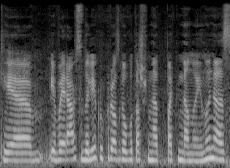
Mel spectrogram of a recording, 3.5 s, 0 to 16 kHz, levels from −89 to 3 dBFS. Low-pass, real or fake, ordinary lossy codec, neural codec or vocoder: 14.4 kHz; fake; AAC, 48 kbps; codec, 44.1 kHz, 7.8 kbps, Pupu-Codec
